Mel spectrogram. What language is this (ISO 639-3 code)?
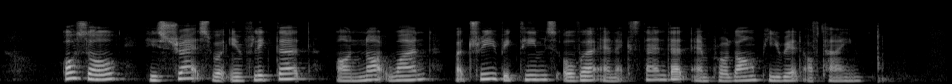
eng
